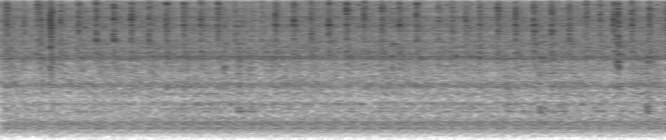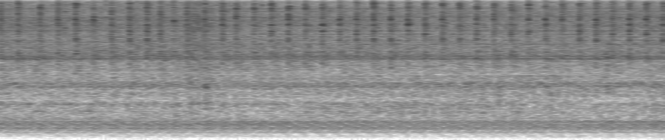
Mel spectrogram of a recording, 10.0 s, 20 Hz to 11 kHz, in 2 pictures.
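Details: AV 89 two-stroke moped with 70 cc kit, after ignition repair and correct-thickness head gasket: fast, even buzz with steady crackle, no misfires; running cleanly.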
